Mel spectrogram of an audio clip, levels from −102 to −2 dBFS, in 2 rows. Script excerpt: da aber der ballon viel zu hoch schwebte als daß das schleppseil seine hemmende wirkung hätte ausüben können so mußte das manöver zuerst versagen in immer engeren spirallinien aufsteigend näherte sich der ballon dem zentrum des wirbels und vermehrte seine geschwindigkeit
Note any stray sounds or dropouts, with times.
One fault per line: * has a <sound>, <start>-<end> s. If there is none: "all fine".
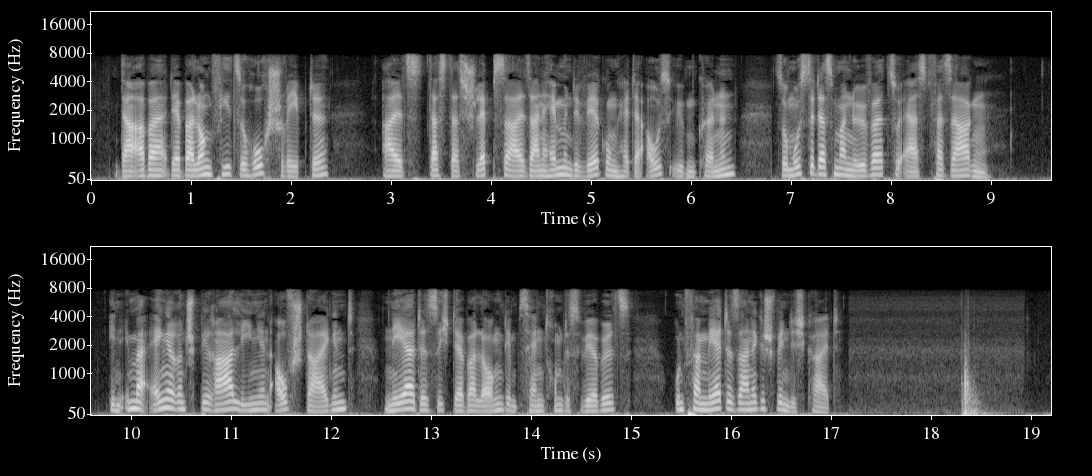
* has a thud, 18.3-18.7 s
